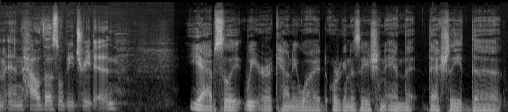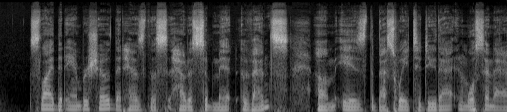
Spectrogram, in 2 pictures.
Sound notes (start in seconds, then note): none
